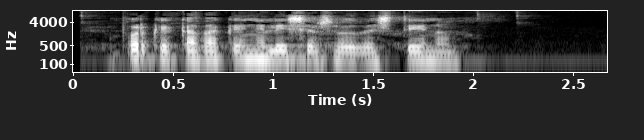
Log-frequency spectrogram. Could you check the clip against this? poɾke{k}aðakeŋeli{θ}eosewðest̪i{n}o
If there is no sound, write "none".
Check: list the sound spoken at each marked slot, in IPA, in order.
k, ʃ, n

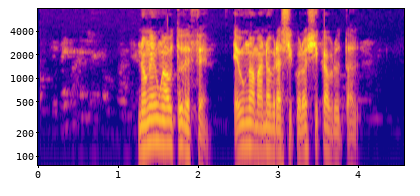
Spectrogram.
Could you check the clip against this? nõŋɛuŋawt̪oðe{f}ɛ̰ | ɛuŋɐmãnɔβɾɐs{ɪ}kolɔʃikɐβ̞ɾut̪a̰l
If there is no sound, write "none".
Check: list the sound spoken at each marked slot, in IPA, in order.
f, i

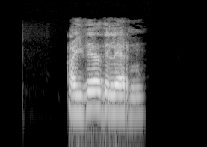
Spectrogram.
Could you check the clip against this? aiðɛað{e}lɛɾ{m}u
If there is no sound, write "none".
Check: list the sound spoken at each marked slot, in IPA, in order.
e, n

